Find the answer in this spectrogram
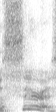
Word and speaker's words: Seirus: So then tell us a little bit about Seirus. Did I pronounce that right? Yeah, very good. Very rarely do people usually try to put the I after the R. So Seirus, so after graduating college,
